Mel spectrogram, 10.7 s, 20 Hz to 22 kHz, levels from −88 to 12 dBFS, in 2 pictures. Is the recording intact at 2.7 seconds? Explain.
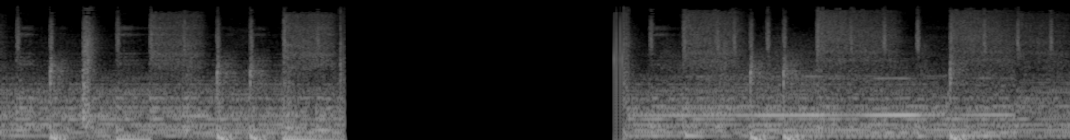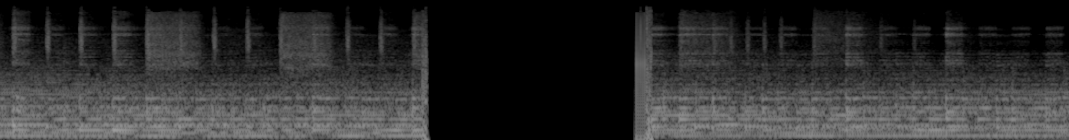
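No. A cable pulled and plugged in runs from 1.70 to 3.14 s, so 2.7 s falls inside it. A live lead is yanked out, giving a pop at 1.70 s and about 1.39 s of near silence. As the plug goes back in, only its tip touches at first, letting a roughly 50 ms burst of 50 Hz mains buzz through before full contact restores the audio with a second pop.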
